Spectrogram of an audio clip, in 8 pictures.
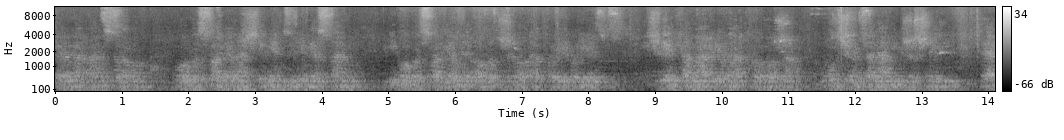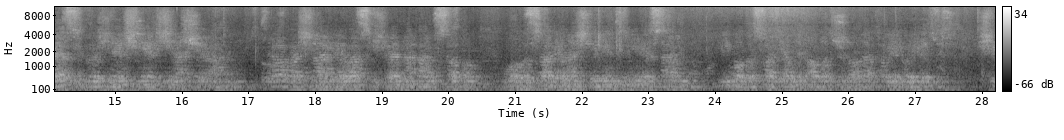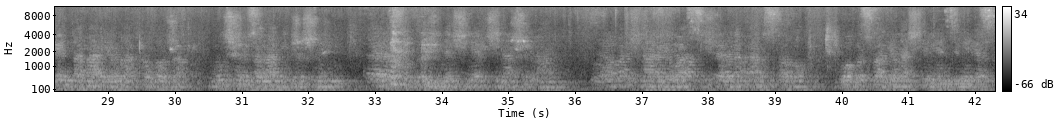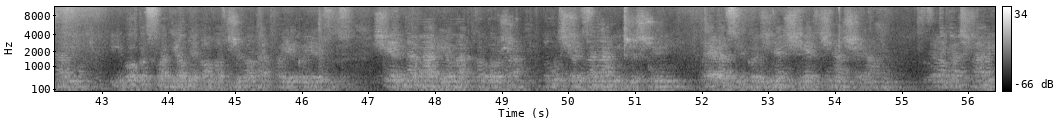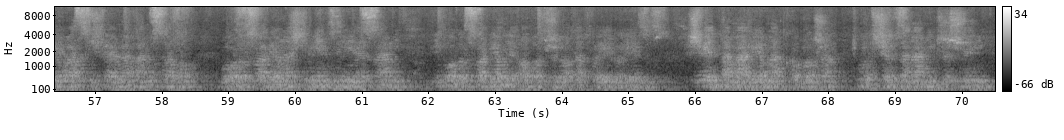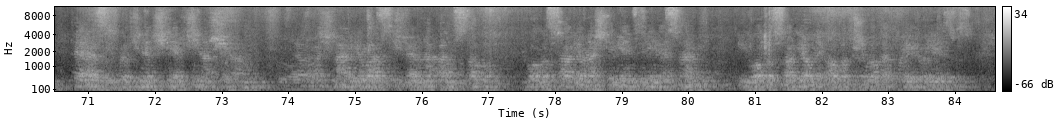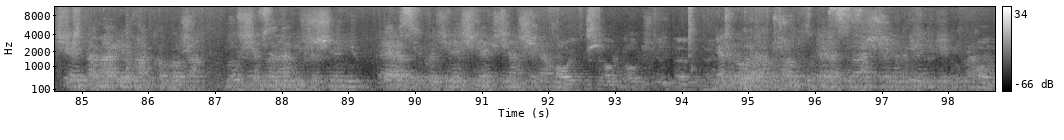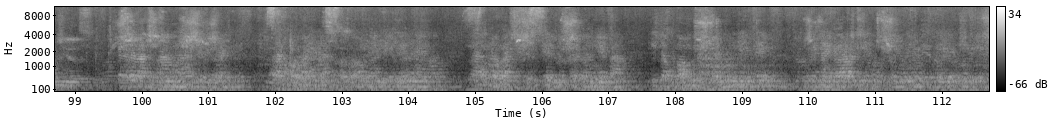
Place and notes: Milk Grotto Church, Bethlehem - Singing, chanting and praying
This church was built upon a cave in which they say Jesus was fed with milk during the first weeks of his life. Today hundreds of religious pelgrims are visiting this place; some of them singing, chanting and praying ritual songs. While I was recording the ambiance, a group of polish tourists came in. (Recorded with Zoom4HN)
